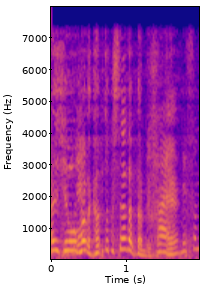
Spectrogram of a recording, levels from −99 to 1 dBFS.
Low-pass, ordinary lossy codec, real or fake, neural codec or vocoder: 7.2 kHz; none; fake; autoencoder, 48 kHz, 32 numbers a frame, DAC-VAE, trained on Japanese speech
